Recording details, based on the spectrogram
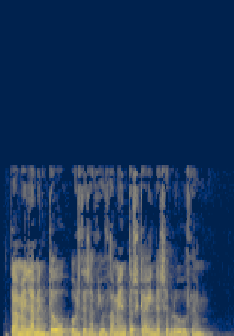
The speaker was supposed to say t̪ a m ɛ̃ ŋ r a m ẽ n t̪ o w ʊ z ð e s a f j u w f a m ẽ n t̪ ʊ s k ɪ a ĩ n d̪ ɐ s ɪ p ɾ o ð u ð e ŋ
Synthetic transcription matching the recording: t̪ a m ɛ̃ ŋ l a m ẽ n t̪ o w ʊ z ð e s a f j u w θ a m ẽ n t̪ ʊ s k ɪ a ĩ n d̪ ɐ s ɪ p ɾ o ð u θ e ŋ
